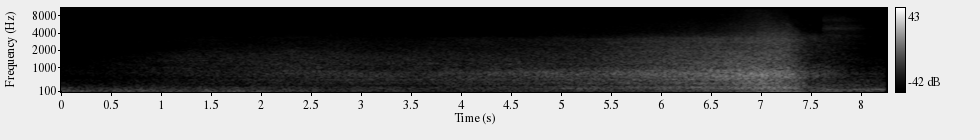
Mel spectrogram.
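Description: A car driving past, its tyre and road noise building slowly over several seconds to a peak, then cutting off abruptly near the end.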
